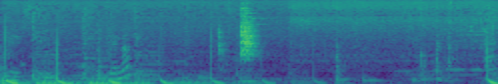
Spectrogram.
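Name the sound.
eggs deep frying in oil with curry leaves and dried red chillies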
